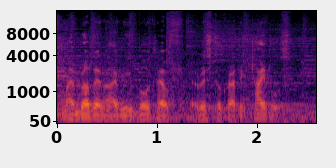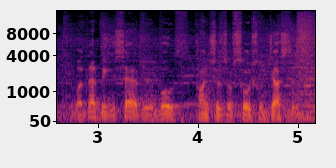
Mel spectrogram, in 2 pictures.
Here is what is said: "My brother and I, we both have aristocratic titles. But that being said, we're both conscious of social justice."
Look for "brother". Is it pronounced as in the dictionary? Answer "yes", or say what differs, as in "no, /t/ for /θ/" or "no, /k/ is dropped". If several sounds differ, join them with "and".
yes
